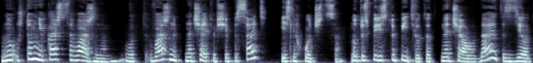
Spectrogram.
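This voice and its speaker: Somewhat breathy and medium in pitch, a woman's voice moves at a fairly quick pace. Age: 40s. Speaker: blogger and writer. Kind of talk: podcast interview.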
